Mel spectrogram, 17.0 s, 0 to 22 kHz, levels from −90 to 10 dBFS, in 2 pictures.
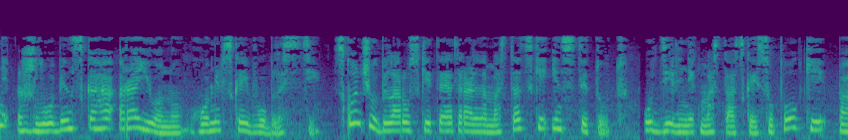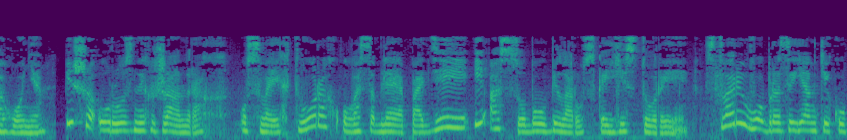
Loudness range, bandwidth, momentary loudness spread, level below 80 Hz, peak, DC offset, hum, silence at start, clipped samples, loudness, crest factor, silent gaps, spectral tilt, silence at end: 1 LU; 8.8 kHz; 5 LU; -46 dBFS; -6 dBFS; under 0.1%; none; 0 s; under 0.1%; -18 LUFS; 12 dB; none; -5 dB/octave; 0 s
